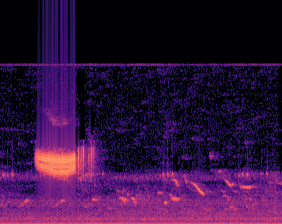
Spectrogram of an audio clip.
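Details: Blue-winged Warbler gives a single loud, very high, dry buzz lasting about half a second, followed by faint scattered chips and twitters from other birds in the background.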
